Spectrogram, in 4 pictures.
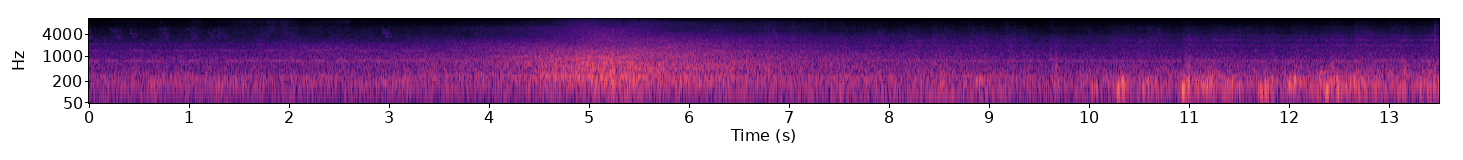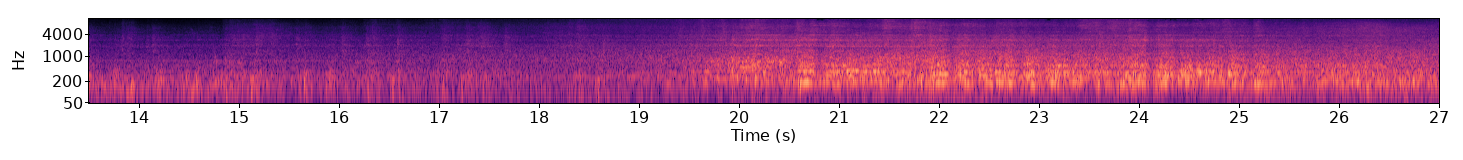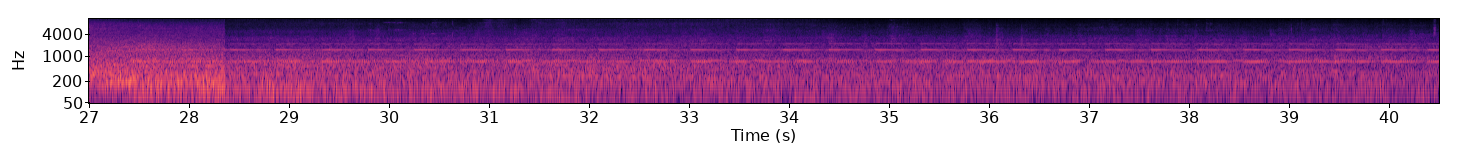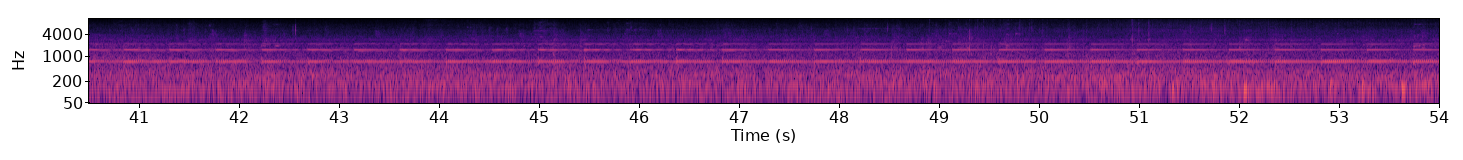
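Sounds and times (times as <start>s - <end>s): level crossing bell ringing: 28.0s - 54.0s.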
